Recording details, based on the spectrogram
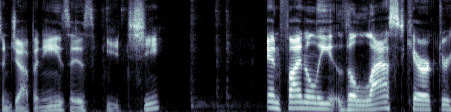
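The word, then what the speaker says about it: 一: should be pretty self-explanatory but the way it's pronounced in Japanese is Ichi and finally the last character here is going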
